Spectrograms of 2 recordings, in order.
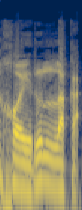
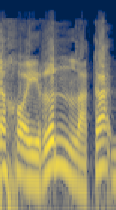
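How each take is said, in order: First: "khairul laka" with one doubled L; read without N. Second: "khairun laka" with a distinct N; written form. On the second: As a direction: sound the N of "khairun", pitched up. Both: Shown as a demonstration.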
